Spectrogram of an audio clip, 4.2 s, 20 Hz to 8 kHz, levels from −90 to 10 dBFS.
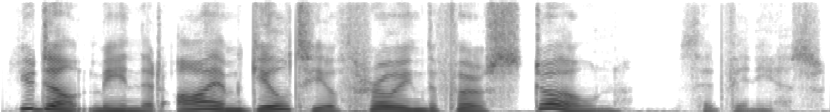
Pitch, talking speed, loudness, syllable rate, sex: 195 Hz, 200 wpm, -20 LUFS, 4.9 syllables/s, female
